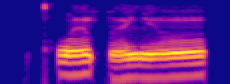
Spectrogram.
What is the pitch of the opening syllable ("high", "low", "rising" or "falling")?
rising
